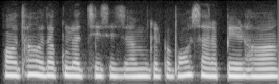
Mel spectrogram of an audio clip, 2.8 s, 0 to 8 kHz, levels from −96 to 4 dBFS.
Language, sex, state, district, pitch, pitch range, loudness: Hindi, female, Uttar Pradesh, Varanasi, 205 Hz, 200-220 Hz, -13 LUFS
